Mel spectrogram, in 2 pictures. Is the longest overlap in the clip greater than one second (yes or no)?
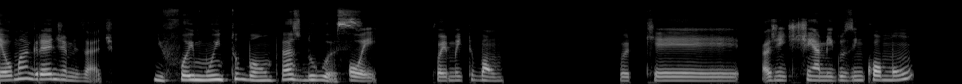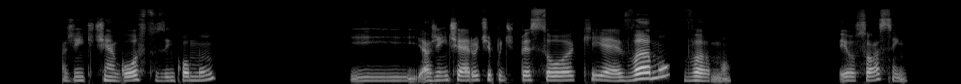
no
